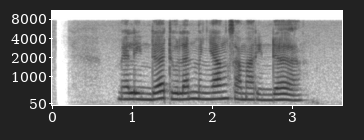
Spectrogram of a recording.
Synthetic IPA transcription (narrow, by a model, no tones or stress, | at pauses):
melindad̥o̤lanməɲaŋsamaɾinda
